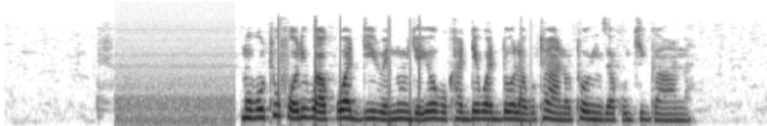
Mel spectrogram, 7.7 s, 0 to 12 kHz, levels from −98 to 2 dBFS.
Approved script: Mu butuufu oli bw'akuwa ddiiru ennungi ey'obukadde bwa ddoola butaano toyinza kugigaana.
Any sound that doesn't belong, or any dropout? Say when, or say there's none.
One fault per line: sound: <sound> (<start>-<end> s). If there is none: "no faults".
no faults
